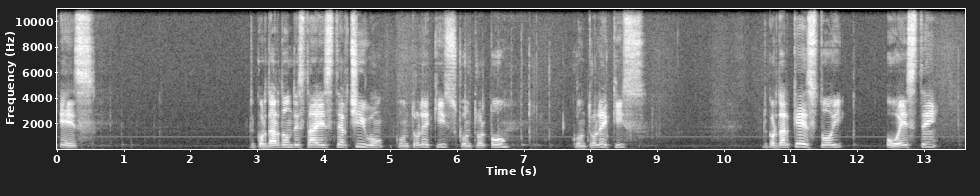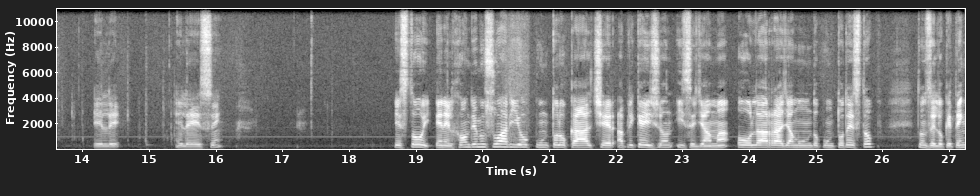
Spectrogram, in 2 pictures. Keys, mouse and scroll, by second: 6.3 ctrl+o, 6.7 Return, 7.8 ctrl+x, 13.8 ñ, 14.9-15.8 typing.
